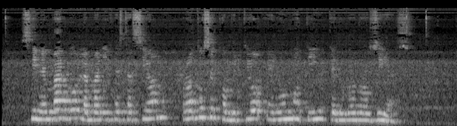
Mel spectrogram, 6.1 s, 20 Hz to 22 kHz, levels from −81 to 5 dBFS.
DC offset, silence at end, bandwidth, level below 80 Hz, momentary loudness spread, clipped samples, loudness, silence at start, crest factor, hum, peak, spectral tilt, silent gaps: under 0.1%; 0 s; 17 kHz; -58 dBFS; 11 LU; under 0.1%; -19 LUFS; 0.05 s; 16 dB; none; -2 dBFS; -4 dB/octave; none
